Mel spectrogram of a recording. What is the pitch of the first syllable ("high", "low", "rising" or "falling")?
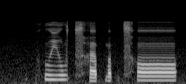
high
